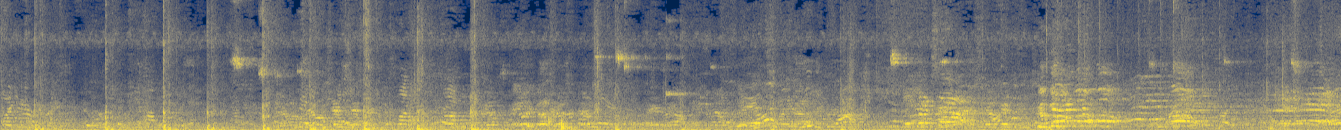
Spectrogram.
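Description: Young spectators talk and call out nearby.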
